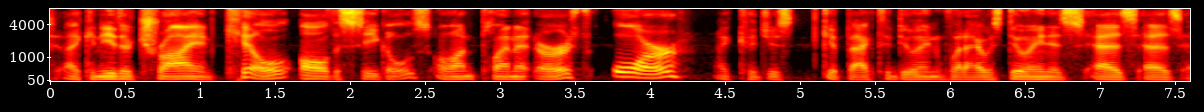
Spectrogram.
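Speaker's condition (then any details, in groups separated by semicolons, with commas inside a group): No condition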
